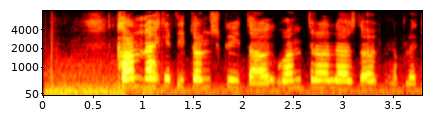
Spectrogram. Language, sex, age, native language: Icelandic, male, 11, Icelandic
